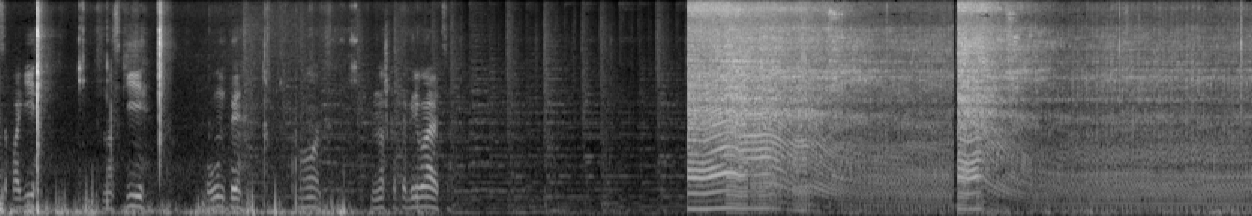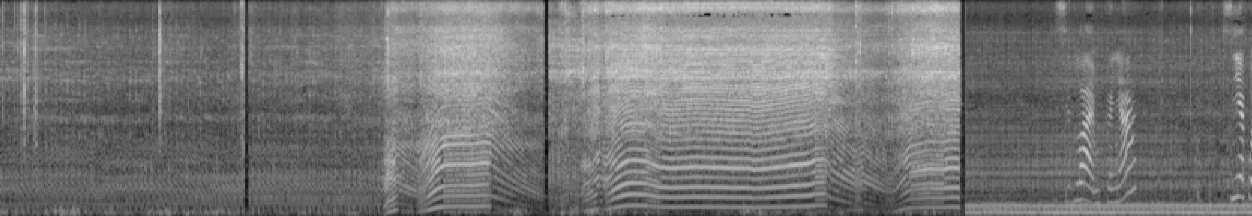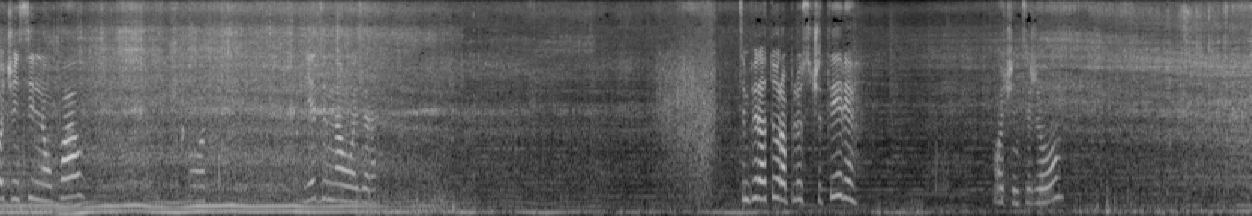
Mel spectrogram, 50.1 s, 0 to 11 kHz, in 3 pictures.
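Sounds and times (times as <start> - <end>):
chainsaw cutting a log: 9.2 - 41.4, 47.3 - 50.0
snowmobile engine running: 9.2 - 44.8, 46.8 - 50.0.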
